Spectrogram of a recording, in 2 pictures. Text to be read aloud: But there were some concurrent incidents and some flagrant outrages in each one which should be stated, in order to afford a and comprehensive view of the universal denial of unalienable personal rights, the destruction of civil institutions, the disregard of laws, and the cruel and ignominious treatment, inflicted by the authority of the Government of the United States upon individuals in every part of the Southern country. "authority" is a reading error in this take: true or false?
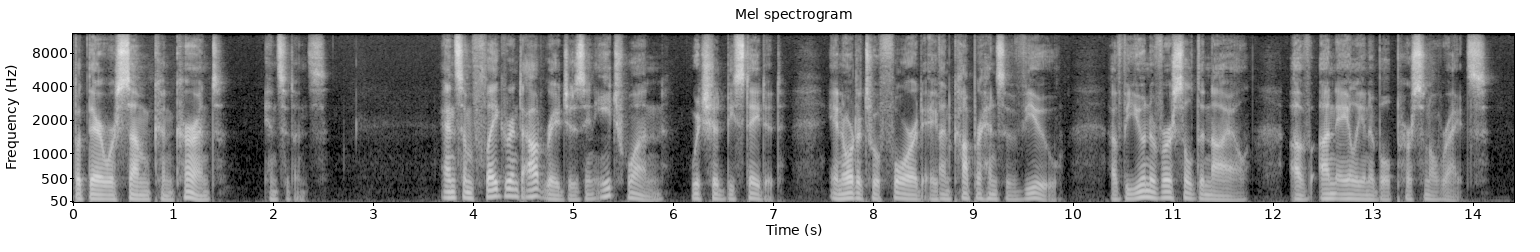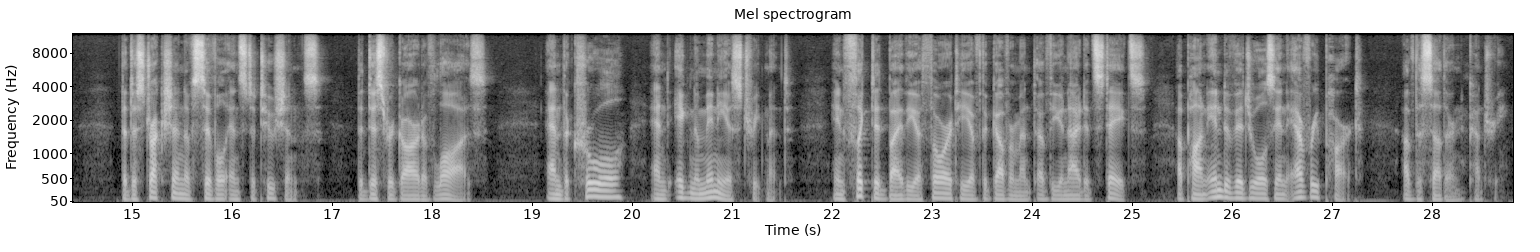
false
